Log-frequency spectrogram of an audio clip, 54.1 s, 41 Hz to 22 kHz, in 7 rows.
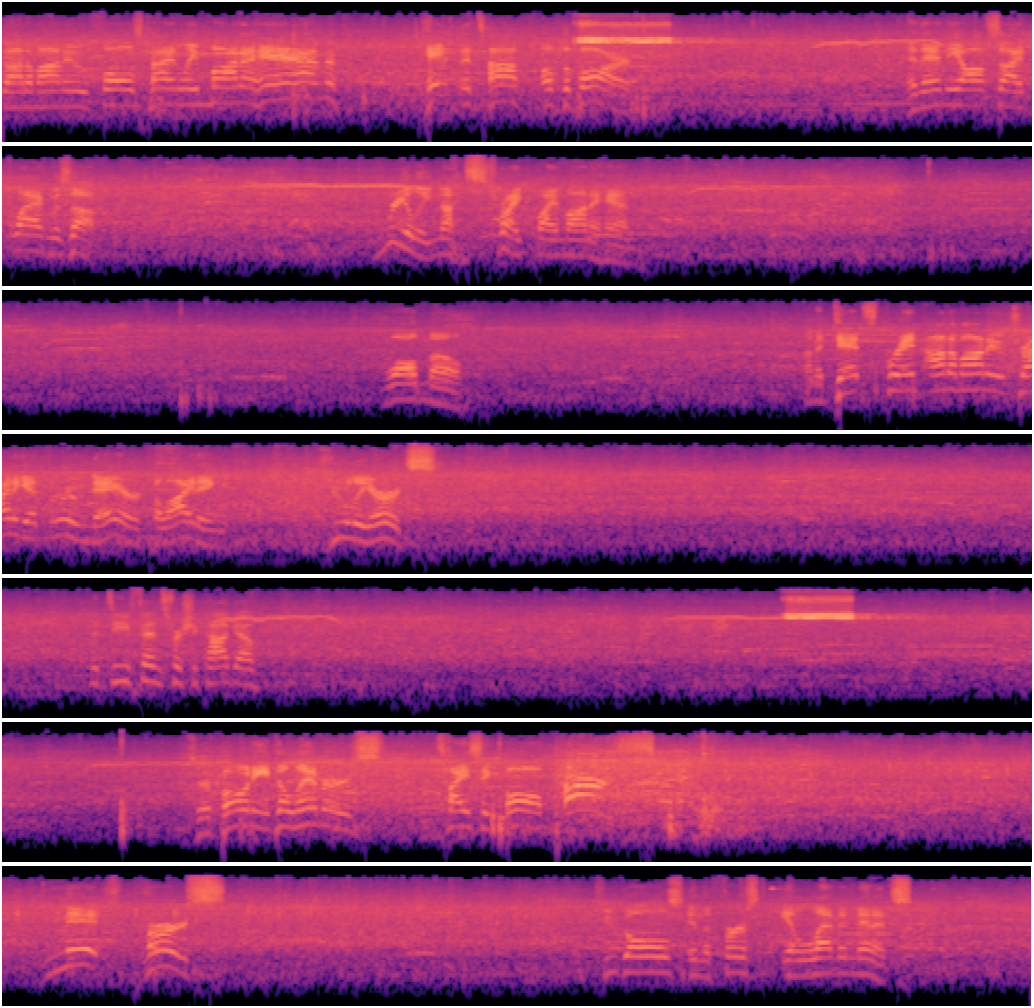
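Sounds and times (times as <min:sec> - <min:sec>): stadium ambience hiss: 0:00.0 - 0:54.0
referee's whistle: 0:04.2 - 0:07.0, 0:09.5 - 0:10.8, 0:32.6 - 0:33.6, 0:35.8 - 0:38.0, 0:39.2 - 0:40.4
ball kicked thud: 0:39.5 - 0:39.7
distant players shouting: 0:39.5 - 0:44.5.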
